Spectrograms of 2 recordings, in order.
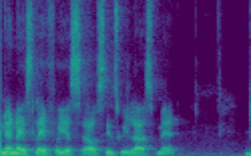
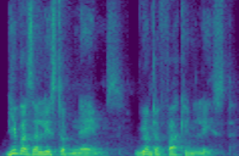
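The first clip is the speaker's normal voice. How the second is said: loud demand; 3 semitones lower than usual. A narrator's reading. Captor demands names from blindfolded prisoner, moderately loud. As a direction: demand it with a raised voice. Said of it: "a loud voice".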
